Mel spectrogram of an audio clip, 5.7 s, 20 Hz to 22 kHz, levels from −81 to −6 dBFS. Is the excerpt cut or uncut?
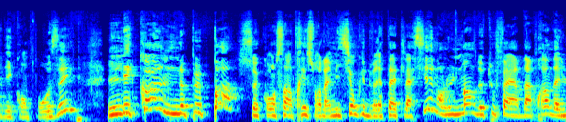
cut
